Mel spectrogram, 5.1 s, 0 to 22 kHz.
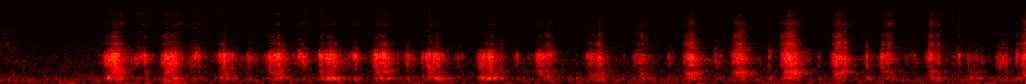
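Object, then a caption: Wax-coated scratch art paper scratched with a wooden stylus. A wooden stylus scratches fine lines into a black, wax-coated scratch art page. After a brief quiet start, a quick, fairly steady run of short, raspy strokes follows, each a dry scrape centered around 1.3 kHz with a bright hiss and no ring after.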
